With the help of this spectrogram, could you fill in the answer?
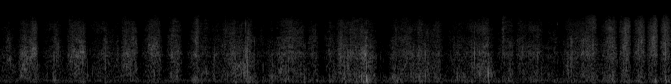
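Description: Fingertips and nails scratch, rub and bunch a soft white or cream cloth bed sheet with a seam or hem, lying flat on a bed. A steady run of quick, bright, rasping strokes rises and falls in rhythm, with little low end beneath the dry, hissy friction.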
